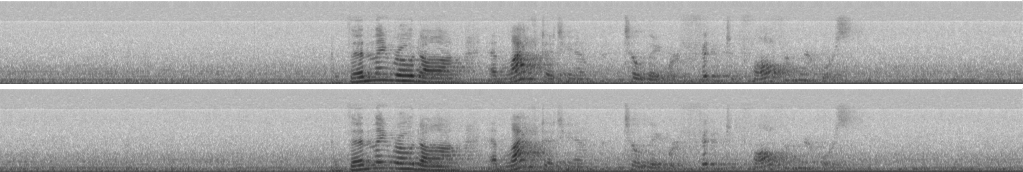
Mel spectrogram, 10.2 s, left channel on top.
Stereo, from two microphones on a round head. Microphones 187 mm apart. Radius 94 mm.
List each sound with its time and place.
3.3 s a woman speaking: centre (ahead or behind), 1.0 m; by 8.5 s 5° left (ahead or behind), 6 m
